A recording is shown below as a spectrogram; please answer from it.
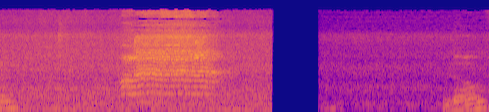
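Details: Newborn just after a normal vaginal delivery: a strong, high-pitched wail with room noise, a brief silence, then the start of another cry; healthy cry after birth.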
